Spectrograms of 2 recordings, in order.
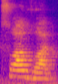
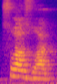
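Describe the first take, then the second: The two takes are said the same way.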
